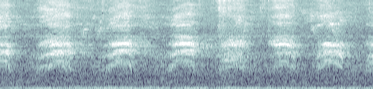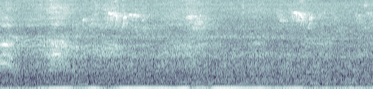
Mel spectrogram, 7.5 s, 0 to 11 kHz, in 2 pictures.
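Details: House crows caw as a few crows attack a mating pair to prevent mating: harsh, nasal caws about every 0.7 seconds, loud at first and fading after four seconds, over a steady low rumble of wind.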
